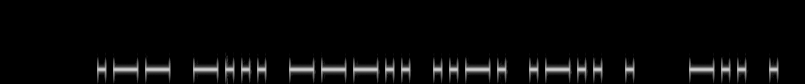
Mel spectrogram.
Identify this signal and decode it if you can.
Morse code, heard as a keyed tone, about 15 wpm, 700 Hz. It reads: WB8FLE DE
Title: USA Callsign DE Callsign - 6 Characters - 15wpm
